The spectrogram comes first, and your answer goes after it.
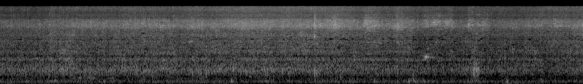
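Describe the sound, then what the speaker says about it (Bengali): Turmeric and spices fry in a pan for a light fish curry with potato and pointed gourd, giving a steady, close sizzling hiss that swells slightly midway with faint stirring scrapes. "আর একটু মশলাটা কষিয়ে নেব"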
